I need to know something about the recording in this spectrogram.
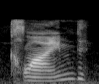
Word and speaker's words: climbed: much better okay uh this word here is climbed long ey sound the B is silent climbed climb okay one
